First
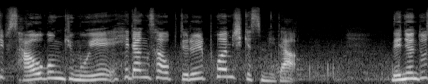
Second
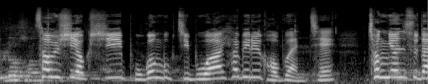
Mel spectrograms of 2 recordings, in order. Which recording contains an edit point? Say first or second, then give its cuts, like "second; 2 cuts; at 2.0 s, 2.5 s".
second; 1 cut; at 1.3 s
